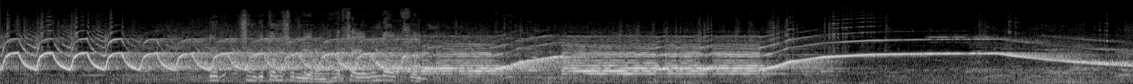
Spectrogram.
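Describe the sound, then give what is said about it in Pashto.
Ambulance and police car sirens race toward an explosion scene, starting with a rapid warbling yelp and shifting to slower rising wails. The layered tones are loud and unbroken throughout. “سیمې ته امبولانسونه او د پولیسو ګڼ موټر ور روان وو او د پیښې ټپیانو مړي انتقالول.”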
